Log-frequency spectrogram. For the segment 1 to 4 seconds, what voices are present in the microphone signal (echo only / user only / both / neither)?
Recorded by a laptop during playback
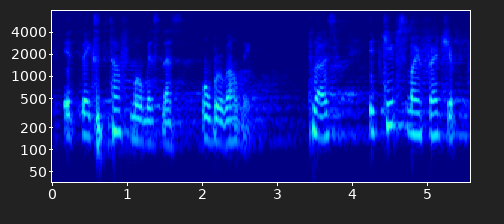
echo only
